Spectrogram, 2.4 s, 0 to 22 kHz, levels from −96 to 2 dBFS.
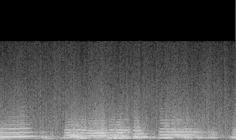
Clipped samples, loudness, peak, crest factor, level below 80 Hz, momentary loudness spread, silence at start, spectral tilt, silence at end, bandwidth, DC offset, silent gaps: under 0.1%; -20 LUFS; -6 dBFS; 14 dB; -86 dBFS; 6 LU; 0 s; -2.5 dB/octave; 0 s; 15.5 kHz; under 0.1%; none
